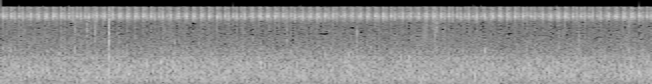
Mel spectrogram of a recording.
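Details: Nighttime riverside crickets keep up a continuous shrill pulsing drone high above, while campfire crackle and the broad hiss of the river fill the lower range, with a few sharper snaps.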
